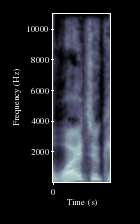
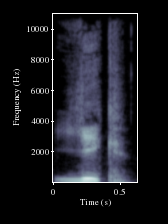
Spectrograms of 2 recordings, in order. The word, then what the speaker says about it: YIIK: game that this is so y2k is an rpg or it's spelled in roman numerals so for a long time i pronounced it yeek i thought it was yeek it's a retro rpg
